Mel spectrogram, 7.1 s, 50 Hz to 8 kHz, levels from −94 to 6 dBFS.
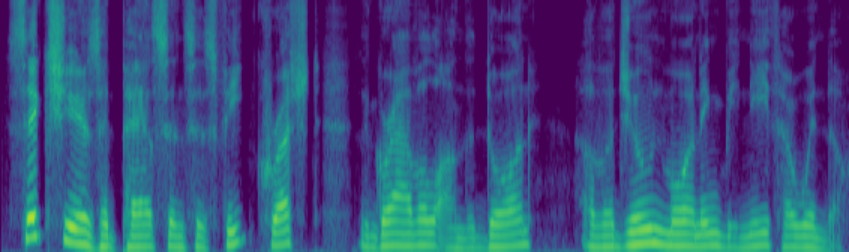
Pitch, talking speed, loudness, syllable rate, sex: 135 Hz, 170 wpm, -22 LUFS, 4.3 syllables/s, male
